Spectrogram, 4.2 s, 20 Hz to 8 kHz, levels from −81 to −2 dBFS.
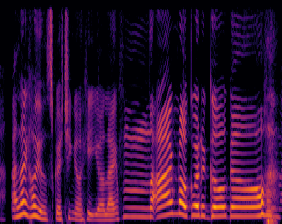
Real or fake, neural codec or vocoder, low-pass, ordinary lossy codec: real; none; none; none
